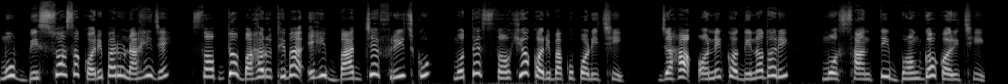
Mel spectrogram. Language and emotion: Odia, angry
